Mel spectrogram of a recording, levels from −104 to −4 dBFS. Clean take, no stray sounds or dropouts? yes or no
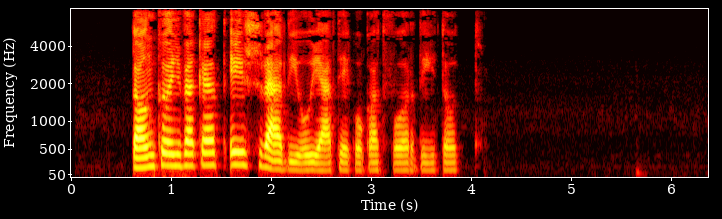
yes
